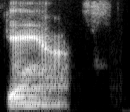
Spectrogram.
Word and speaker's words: Gans: you all are wondering his name was gantz that was the german pronunciation for goose so when the goose family first moved here they were known as gans and so roscoe took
